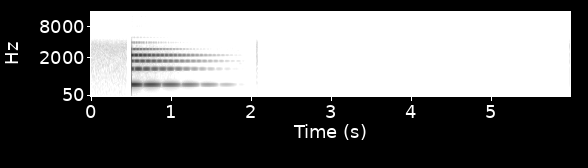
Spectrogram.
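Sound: meditation chime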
